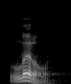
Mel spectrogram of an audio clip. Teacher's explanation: little with a flap t and a dark L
